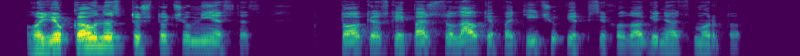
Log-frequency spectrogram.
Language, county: Lithuanian, Alytus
